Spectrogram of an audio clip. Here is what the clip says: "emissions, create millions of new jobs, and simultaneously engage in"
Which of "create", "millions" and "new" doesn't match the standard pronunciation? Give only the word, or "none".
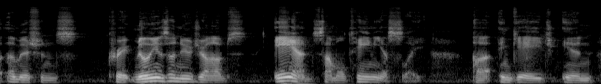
none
